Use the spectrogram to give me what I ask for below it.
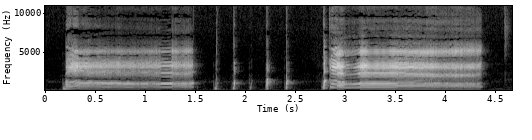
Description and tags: short chicken cluck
